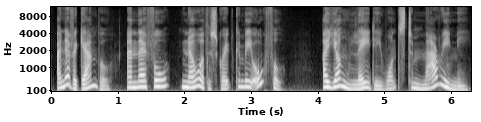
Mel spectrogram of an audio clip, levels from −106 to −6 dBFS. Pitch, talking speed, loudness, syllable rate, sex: 205 Hz, 170 wpm, -18 LUFS, 5.3 syllables/s, female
